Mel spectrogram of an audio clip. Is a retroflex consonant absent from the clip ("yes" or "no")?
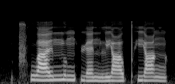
no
